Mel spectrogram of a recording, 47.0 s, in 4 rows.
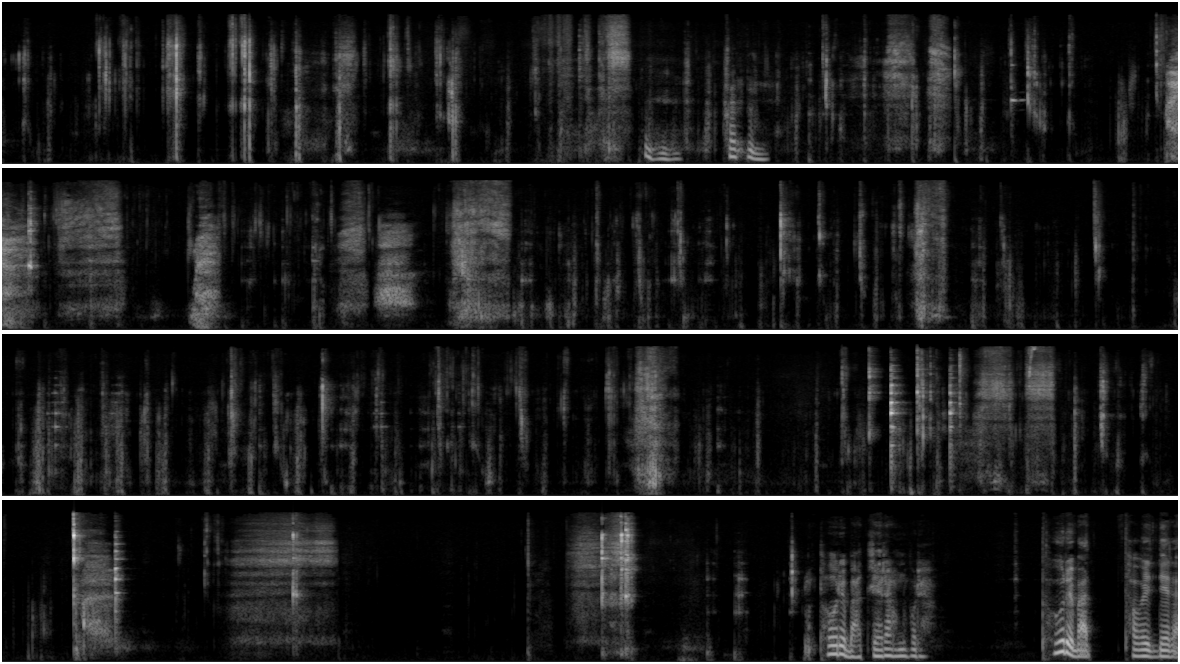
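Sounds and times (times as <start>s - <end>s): person chewing food: 0.0s - 38.8s, 39.9s - 43.4s
food crunching: 0.1s - 5.8s, 16.2s - 36.0s.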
